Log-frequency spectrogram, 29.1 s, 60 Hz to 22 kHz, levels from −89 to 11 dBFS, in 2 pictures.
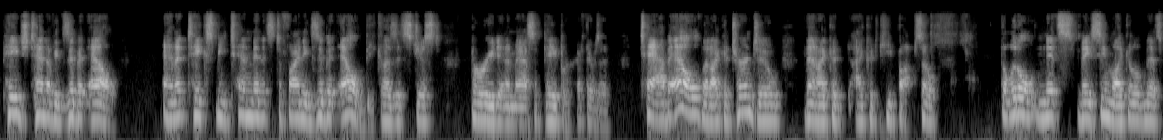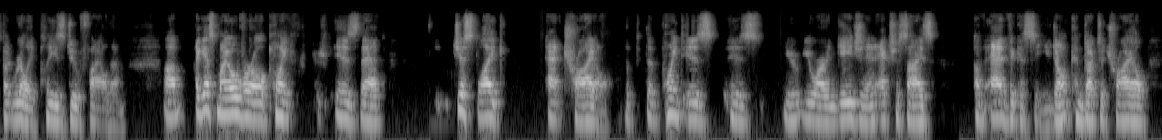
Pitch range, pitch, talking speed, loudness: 135-160 Hz, 145 Hz, 180 wpm, -23 LUFS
